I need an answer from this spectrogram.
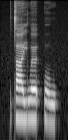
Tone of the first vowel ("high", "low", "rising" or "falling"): low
